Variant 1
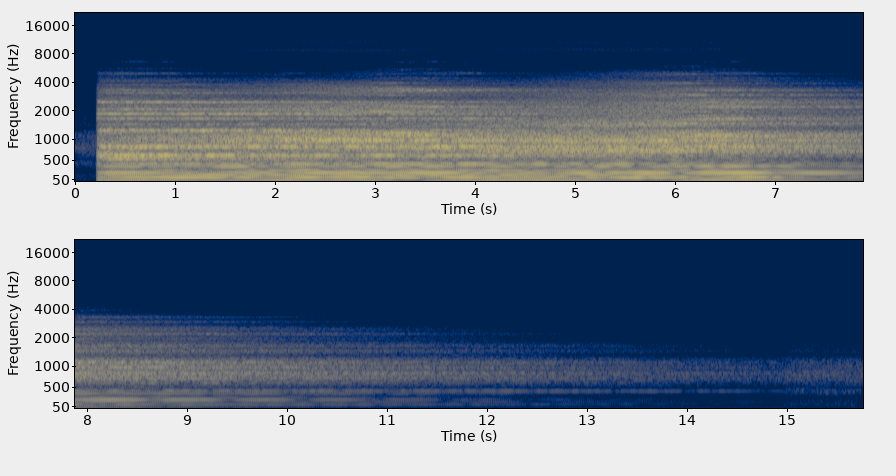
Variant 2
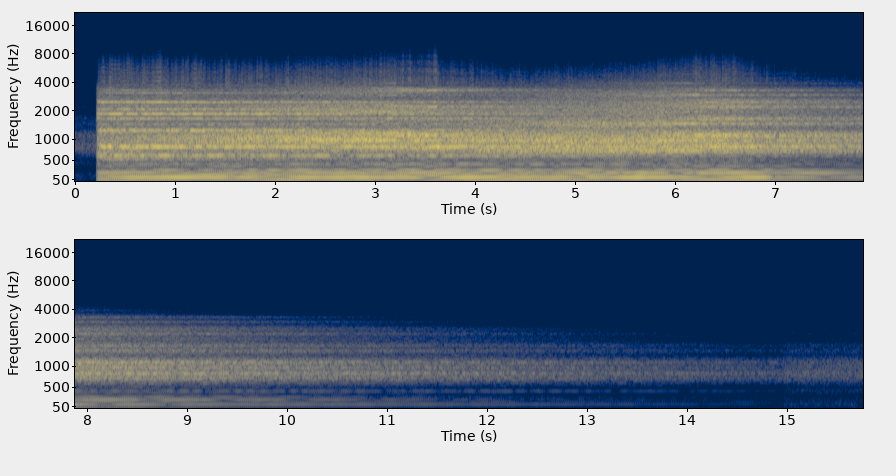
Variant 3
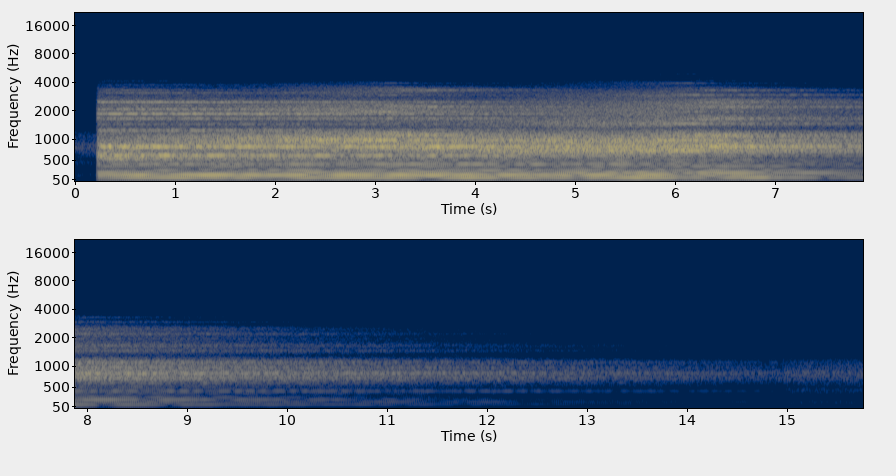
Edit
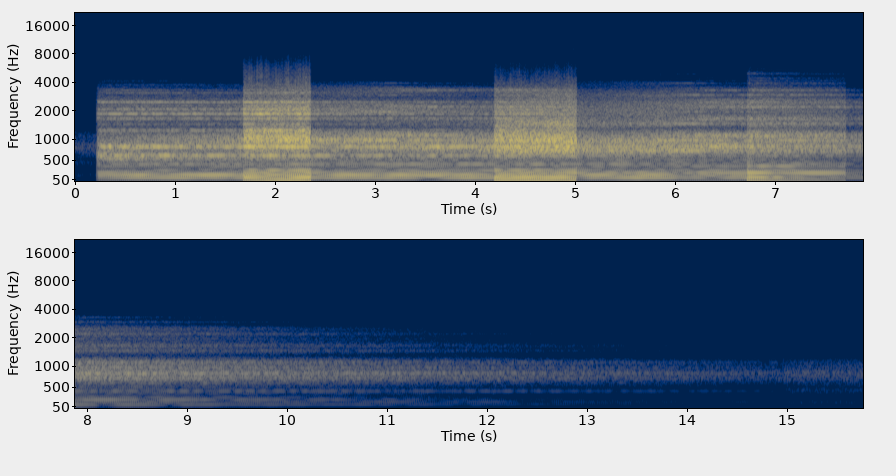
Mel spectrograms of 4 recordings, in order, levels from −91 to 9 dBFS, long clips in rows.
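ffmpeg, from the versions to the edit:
-filter_complex "[1:a]asplit=2[a][b];[2:a]asplit=4[c][d][e][f];[c]atrim=end=1.682[g];[a]atrim=start=1.678:end=2.352[h];[d]atrim=start=2.348:end=4.192[i];[b]atrim=start=4.188:end=5.012[j];[e]atrim=start=5.008:end=6.722[k];[0:a]atrim=start=6.718:end=7.702[l];[f]atrim=start=7.698[m];[g][h]acrossfade=d=0.004:c1=hsin:c2=hsin[n];[n][i]acrossfade=d=0.004:c1=hsin:c2=hsin[o];[o][j]acrossfade=d=0.004:c1=hsin:c2=hsin[p];[p][k]acrossfade=d=0.004:c1=hsin:c2=hsin[q];[q][l]acrossfade=d=0.004:c1=hsin:c2=hsin[r];[r][m]acrossfade=d=0.004:c1=hsin:c2=hsin"

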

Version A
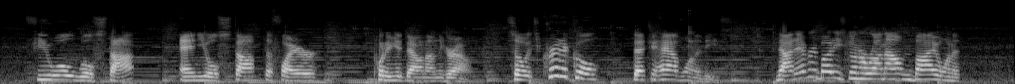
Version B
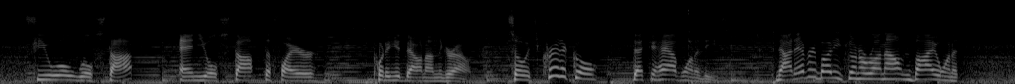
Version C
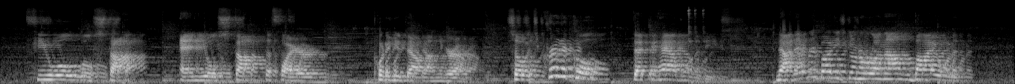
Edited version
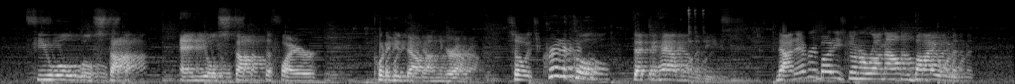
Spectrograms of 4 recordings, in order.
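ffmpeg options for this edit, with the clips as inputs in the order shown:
-filter_complex "[0:a]asplit=3[a][b][c];[2:a]asplit=4[d][e][f][g];[d]atrim=end=2.722[h];[a]atrim=start=2.718:end=3.302[i];[e]atrim=start=3.298:end=4.942[j];[b]atrim=start=4.938:end=5.642[k];[f]atrim=start=5.638:end=7.512[l];[c]atrim=start=7.508:end=9.012[m];[g]atrim=start=9.008[n];[h][i]acrossfade=d=0.004:c1=hsin:c2=hsin[o];[o][j]acrossfade=d=0.004:c1=hsin:c2=hsin[p];[p][k]acrossfade=d=0.004:c1=hsin:c2=hsin[q];[q][l]acrossfade=d=0.004:c1=hsin:c2=hsin[r];[r][m]acrossfade=d=0.004:c1=hsin:c2=hsin[s];[s][n]acrossfade=d=0.004:c1=hsin:c2=hsin"

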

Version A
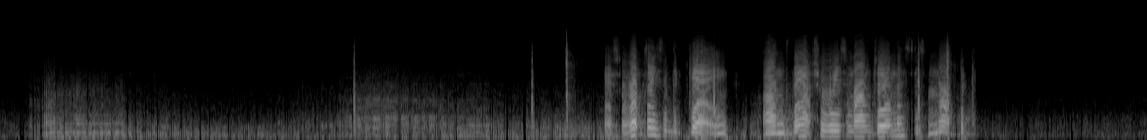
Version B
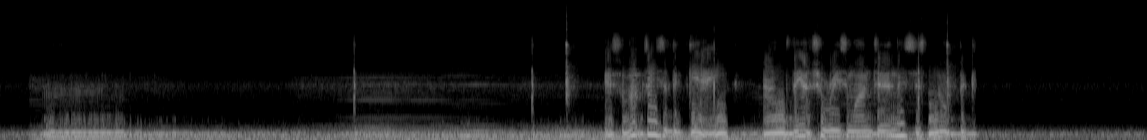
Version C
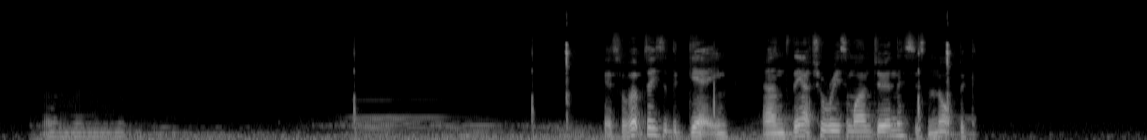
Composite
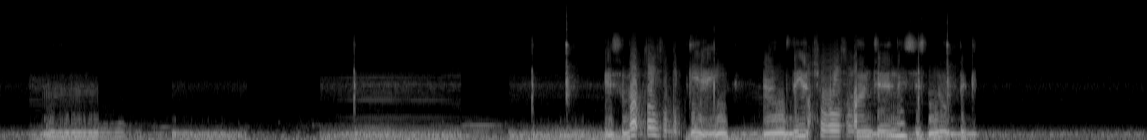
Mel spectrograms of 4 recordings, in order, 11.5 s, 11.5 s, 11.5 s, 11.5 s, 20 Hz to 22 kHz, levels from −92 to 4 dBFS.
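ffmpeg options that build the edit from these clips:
-filter_complex "[2:a]asplit=3[a][b][c];[0:a]asplit=2[d][e];[1:a]asplit=6[f][g][h][i][j][k];[f]atrim=end=0.982[l];[a]atrim=start=0.978:end=1.722[m];[g]atrim=start=1.718:end=2.472[n];[b]atrim=start=2.468:end=3.202[o];[h]atrim=start=3.198:end=4.612[p];[c]atrim=start=4.608:end=5.092[q];[i]atrim=start=5.088:end=6.302[r];[d]atrim=start=6.298:end=6.862[s];[j]atrim=start=6.858:end=8.082[t];[e]atrim=start=8.078:end=8.572[u];[k]atrim=start=8.568[v];[l][m]acrossfade=d=0.004:c1=hsin:c2=hsin[w];[w][n]acrossfade=d=0.004:c1=hsin:c2=hsin[x];[x][o]acrossfade=d=0.004:c1=hsin:c2=hsin[y];[y][p]acrossfade=d=0.004:c1=hsin:c2=hsin[z];[z][q]acrossfade=d=0.004:c1=hsin:c2=hsin[aa];[aa][r]acrossfade=d=0.004:c1=hsin:c2=hsin[ab];[ab][s]acrossfade=d=0.004:c1=hsin:c2=hsin[ac];[ac][t]acrossfade=d=0.004:c1=hsin:c2=hsin[ad];[ad][u]acrossfade=d=0.004:c1=hsin:c2=hsin[ae];[ae][v]acrossfade=d=0.004:c1=hsin:c2=hsin"

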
